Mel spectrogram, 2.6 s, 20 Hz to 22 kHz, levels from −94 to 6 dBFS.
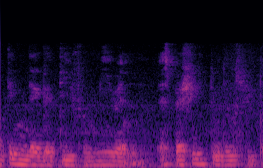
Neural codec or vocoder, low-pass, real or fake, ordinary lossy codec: none; none; real; none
